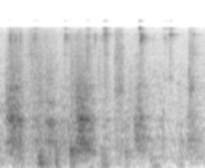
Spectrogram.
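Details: Pet dog indoors, super excited for his mom to come home, gives short high whimpering yips in quick bursts over about two seconds, with a little room noise behind.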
